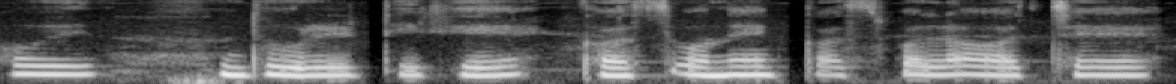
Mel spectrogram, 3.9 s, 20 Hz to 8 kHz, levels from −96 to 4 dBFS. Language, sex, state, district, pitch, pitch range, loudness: Bengali, female, Tripura, Unakoti, 250 Hz, 245-265 Hz, -15 LUFS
